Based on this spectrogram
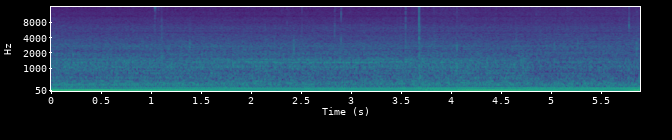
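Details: Honda Civic EP3 (Canada), cold engine: low, uneven hum with irregular wobble, a rough idle that persists until warm, alongside intermittent cluster lights cycling and electric power steering dropping out; codes not checked, cause unknown.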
